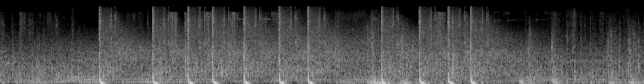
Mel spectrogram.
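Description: A rifle fires in rapid bursts of sharp shots.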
